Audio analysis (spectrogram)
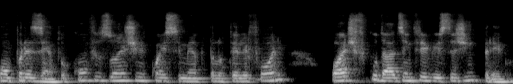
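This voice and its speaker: Talking at a fairly quick pace, a man uses a high pitch with ordinary variation. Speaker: graduate researcher. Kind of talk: academic seminar presentation.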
